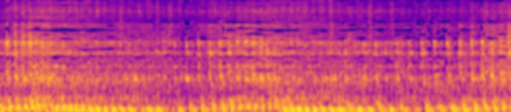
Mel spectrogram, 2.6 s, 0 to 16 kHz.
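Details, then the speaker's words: Hero Splendor Plus single-cylinder motorcycle, odometer rolled past 100,000 and now about 60,000 more: rapid, hard clatter over the low thump at idle and blips; mechanic diagnoses a failed engine with connecting rod knock. "Engine లోపల అదే అన్నమాట connected sound అంటే అదే మీకు clear గా అర్థం కావాలనే నేను సౌండ్ అయితే వినిపిస్తున్నాను"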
